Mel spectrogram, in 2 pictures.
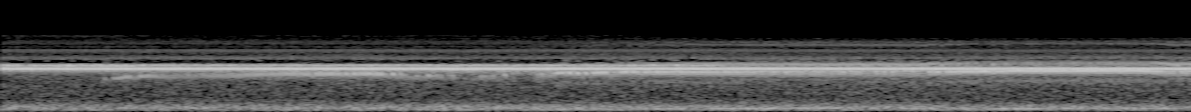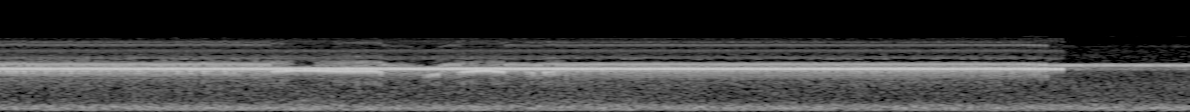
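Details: Frogs and toads in a dense chorus: a steady, high, ringing trill holds without a break, overlapping callers slide in and out of it, and a low murmur of croaking runs underneath until the volume drops near the end.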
